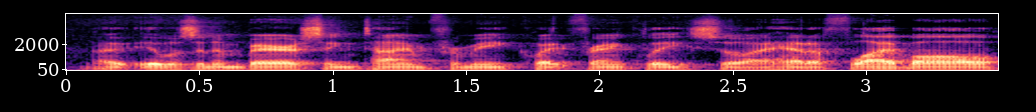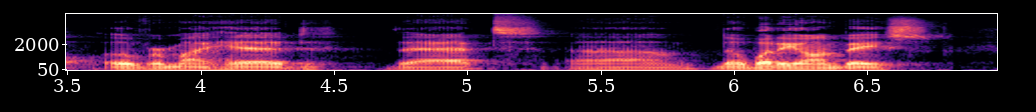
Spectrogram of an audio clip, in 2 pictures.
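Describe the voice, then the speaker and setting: With hardly any pauses, a man speaks at a moderate pace in a very deep, low pitch and a monotone, flat intonation. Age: 50s. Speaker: softball umpire, podcast co-host. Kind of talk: casual instructional chat. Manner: halting, many fillers and repeats.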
